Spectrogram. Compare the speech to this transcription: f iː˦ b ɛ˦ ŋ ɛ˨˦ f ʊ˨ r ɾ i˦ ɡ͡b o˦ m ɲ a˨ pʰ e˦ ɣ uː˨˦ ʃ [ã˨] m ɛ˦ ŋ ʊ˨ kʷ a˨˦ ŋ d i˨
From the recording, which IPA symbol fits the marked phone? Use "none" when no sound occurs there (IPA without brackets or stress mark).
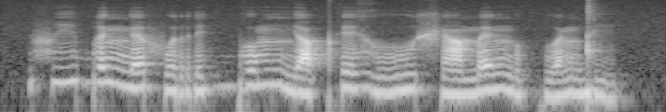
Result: ã˨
